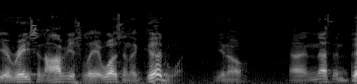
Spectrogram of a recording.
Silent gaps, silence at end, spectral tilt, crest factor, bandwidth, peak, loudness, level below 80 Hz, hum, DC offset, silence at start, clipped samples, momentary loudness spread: none; 0 s; -5 dB/octave; 20 dB; 11.5 kHz; -8 dBFS; -27 LUFS; -56 dBFS; none; under 0.1%; 0 s; under 0.1%; 15 LU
